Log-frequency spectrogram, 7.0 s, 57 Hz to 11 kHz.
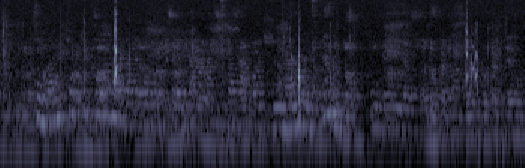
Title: VID 20140417 1 Baby Hiccups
